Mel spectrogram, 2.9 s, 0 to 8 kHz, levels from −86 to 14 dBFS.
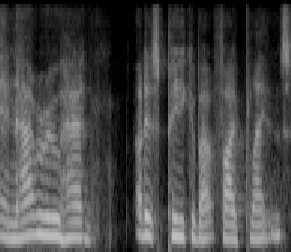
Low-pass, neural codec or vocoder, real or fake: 7.2 kHz; codec, 16 kHz in and 24 kHz out, 0.8 kbps, FocalCodec, streaming, 65536 codes; fake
